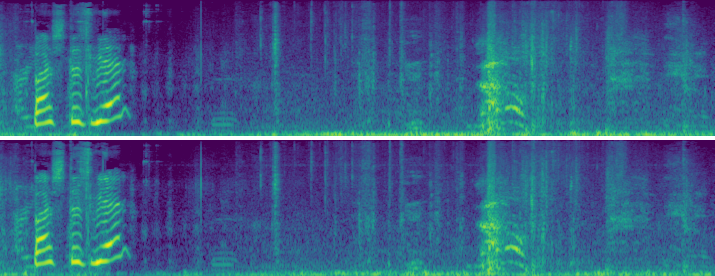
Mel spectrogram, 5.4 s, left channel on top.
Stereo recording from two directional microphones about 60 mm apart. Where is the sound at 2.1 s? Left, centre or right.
Centre.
